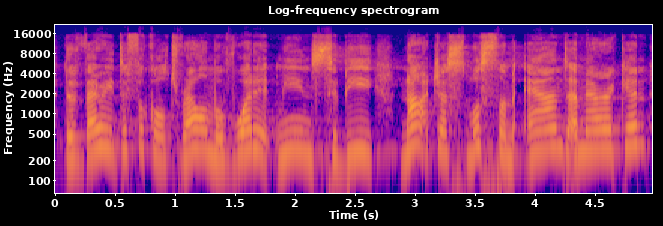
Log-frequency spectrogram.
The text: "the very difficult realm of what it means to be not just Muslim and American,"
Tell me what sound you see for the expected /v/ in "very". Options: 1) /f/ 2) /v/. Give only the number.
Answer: 2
